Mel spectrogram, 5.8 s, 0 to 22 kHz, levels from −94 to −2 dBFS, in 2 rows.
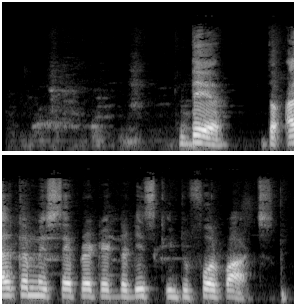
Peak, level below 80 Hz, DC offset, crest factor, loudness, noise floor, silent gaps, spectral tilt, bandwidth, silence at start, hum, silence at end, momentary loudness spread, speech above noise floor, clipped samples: -4 dBFS; -64 dBFS; under 0.1%; 18 dB; -20 LUFS; -56 dBFS; none; -6 dB/octave; 12.5 kHz; 1.75 s; none; 0.1 s; 15 LU; 36 dB; under 0.1%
